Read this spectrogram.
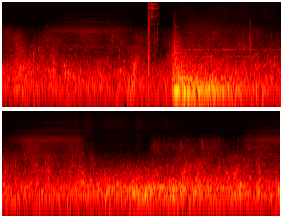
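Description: Water bubbles and rumbles steadily around a diver swimming underwater.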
